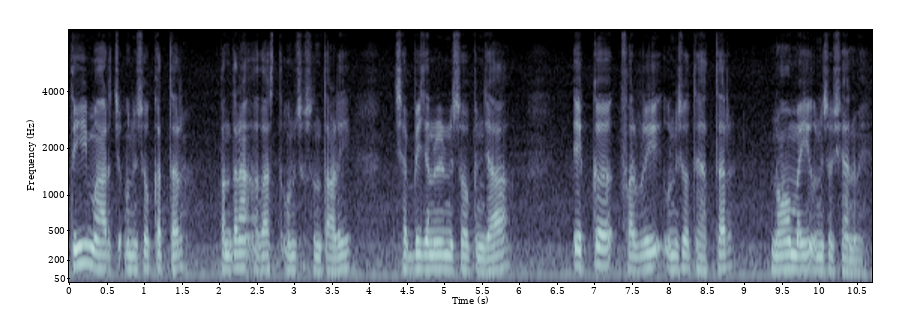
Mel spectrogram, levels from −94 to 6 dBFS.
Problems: background sounds at intervals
